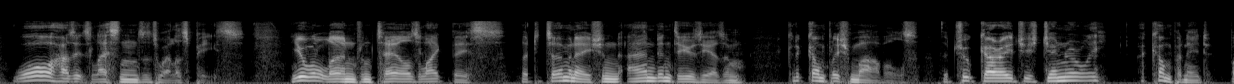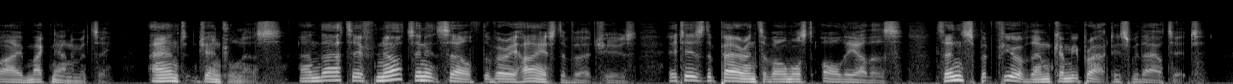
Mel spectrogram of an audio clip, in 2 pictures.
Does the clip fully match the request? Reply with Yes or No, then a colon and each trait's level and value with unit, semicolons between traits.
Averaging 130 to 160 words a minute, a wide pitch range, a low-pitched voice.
Yes: average, 150 wpm; wide, 6.1 semitones; low, 125 Hz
